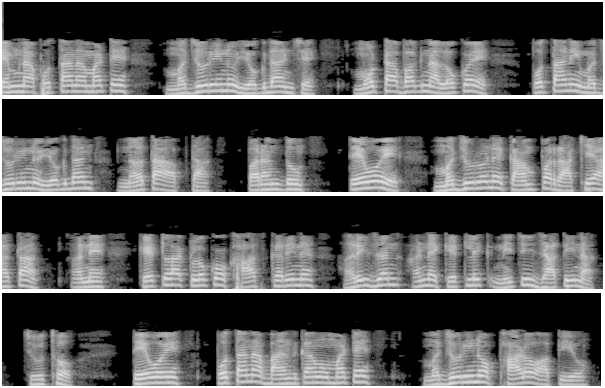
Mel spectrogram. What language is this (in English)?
Gujarati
